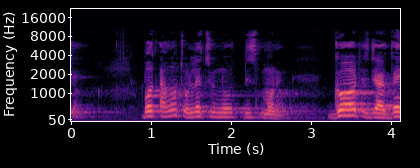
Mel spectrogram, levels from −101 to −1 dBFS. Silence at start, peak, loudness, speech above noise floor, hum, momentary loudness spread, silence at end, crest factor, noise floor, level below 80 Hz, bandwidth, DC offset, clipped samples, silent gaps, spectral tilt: 0 s; -18 dBFS; -37 LUFS; 33 dB; none; 17 LU; 0 s; 20 dB; -70 dBFS; -86 dBFS; 10.5 kHz; under 0.1%; under 0.1%; none; -6 dB/octave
